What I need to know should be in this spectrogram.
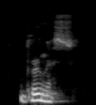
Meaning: Foggy or misty; wintry
- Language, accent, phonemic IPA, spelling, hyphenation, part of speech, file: English, Southern England, /ˈbɹuːməs/, brumous, brum‧ous, adjective, LL-Q1860 (eng)-brumous.wav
